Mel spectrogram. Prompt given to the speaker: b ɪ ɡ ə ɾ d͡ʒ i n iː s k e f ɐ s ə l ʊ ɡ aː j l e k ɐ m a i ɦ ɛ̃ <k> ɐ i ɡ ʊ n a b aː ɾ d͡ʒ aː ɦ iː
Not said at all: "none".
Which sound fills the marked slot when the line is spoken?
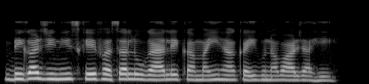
k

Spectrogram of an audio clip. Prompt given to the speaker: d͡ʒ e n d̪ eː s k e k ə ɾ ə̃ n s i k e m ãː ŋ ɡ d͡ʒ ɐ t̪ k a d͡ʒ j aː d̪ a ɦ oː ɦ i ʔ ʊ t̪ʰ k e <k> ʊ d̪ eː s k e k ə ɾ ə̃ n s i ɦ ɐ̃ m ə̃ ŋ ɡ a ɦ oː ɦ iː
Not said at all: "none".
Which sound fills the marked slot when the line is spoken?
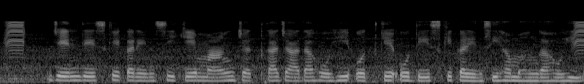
ʔ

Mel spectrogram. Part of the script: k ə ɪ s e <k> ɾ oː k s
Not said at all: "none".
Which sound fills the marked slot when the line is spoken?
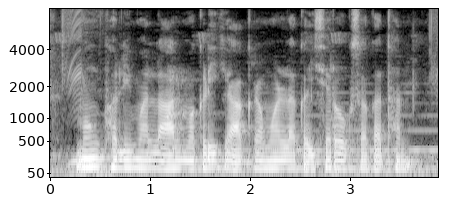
none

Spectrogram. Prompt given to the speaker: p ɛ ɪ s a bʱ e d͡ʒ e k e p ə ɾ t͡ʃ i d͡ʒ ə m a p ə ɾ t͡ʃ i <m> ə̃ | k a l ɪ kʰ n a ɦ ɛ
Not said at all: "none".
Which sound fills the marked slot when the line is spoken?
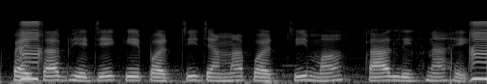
m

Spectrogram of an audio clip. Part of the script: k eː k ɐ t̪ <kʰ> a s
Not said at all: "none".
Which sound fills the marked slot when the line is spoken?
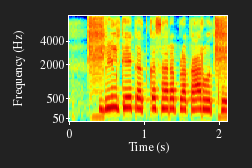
k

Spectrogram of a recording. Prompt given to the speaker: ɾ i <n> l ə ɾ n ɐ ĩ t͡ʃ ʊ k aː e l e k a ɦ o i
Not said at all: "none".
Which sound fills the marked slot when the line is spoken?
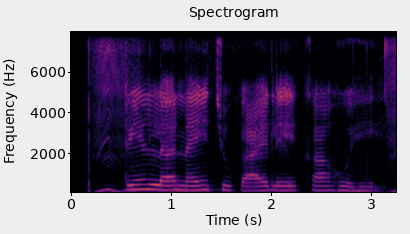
n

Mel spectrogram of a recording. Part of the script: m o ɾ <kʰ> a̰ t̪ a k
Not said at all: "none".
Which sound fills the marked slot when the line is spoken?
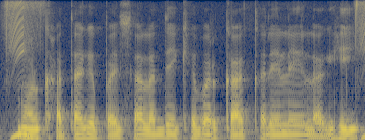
kʰ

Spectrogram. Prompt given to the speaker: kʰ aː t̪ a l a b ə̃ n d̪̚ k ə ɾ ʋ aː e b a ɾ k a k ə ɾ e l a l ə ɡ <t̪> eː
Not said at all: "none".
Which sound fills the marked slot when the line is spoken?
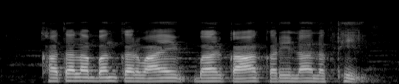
t̪ʰ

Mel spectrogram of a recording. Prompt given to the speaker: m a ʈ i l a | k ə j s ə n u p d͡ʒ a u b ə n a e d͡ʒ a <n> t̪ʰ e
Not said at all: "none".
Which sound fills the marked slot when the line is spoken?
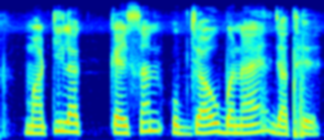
none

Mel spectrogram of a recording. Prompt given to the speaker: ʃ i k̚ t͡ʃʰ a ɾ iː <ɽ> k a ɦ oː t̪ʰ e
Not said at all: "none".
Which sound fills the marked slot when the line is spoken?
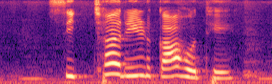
ɽ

